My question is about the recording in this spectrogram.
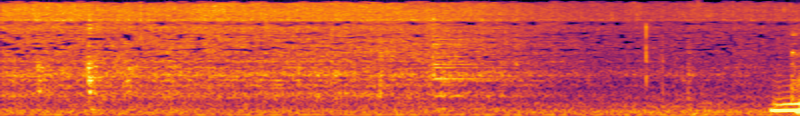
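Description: Chopped aromatics sizzling in hot oil in a metal pot, stirred with a metal spoon that clicks lightly against the pot now and then. The sizzle drops off a little near the end.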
